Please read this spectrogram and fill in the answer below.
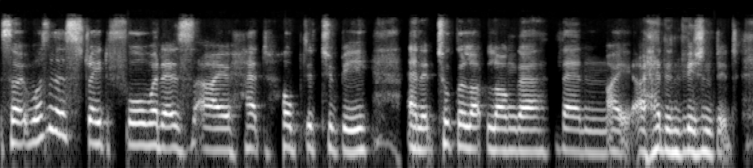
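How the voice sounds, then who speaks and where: In a German accent, a woman speaks at a moderate pace with a dark, mellow tone, medium pitch, ordinary pitch variation and very even loudness against a quiet background. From Germany. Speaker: writing teacher and author. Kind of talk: interview.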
